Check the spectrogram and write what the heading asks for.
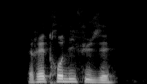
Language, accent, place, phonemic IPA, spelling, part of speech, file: French, France, Lyon, /ʁe.tʁɔ.di.fy.ze/, rétrodiffuser, verb, LL-Q150 (fra)-rétrodiffuser.wav
- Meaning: to backscatter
